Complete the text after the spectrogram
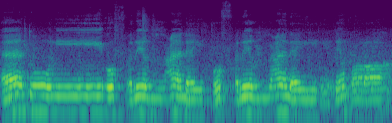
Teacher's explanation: huruf ghin dia ada rakhawah. Okey, maka jangan putuskan bunyi dia sampai kita masuk pada ain.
